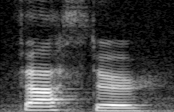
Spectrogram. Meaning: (adjective) comparative form of fast: more fast; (noun) One who fasts, or voluntarily refrains from eating
- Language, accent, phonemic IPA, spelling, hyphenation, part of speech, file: English, US, /ˈfæstɚ/, faster, fast‧er, adjective / adverb / noun, En-us-faster.ogg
